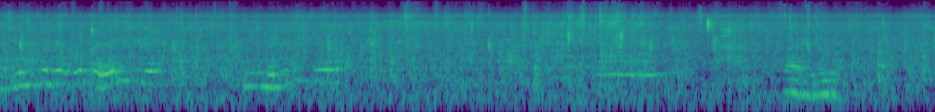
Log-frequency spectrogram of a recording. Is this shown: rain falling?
yes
